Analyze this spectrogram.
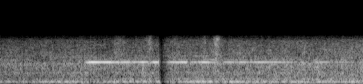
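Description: Steady rumble of a moving train, heard from inside among the passenger cars, with a thin high squeal running through the middle and one brief dip in level; no talk.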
